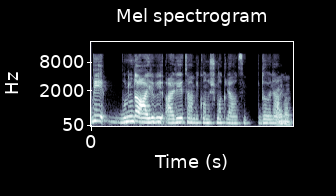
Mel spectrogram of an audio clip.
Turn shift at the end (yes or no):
yes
